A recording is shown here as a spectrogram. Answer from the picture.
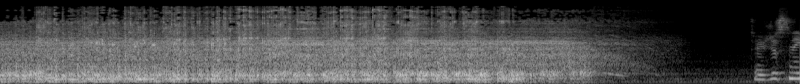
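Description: Electric hand mixer with twin metal beaters whipping double cream in a glass bowl, running at a steady speed. It is switched off about five and a half seconds in and winds down over about a second.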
